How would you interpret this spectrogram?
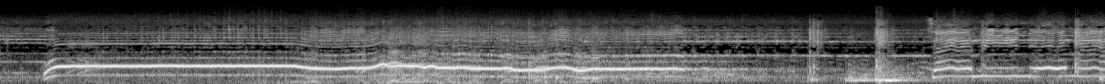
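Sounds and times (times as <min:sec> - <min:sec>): woman singing: 0:00.0 - 0:07.5, 0:09.2 - 0:11.0
faint drum accompaniment: 0:08.1 - 0:11.0.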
